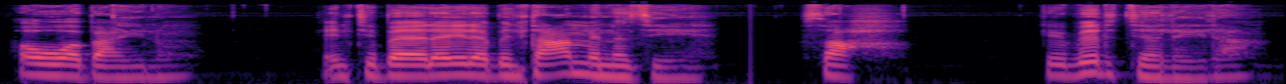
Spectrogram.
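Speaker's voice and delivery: low, self-assured man; male voice. A narrator's reading. Ahmed recognising his old neighbour Leila, low manly voice. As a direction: pitch it well down, unhurried and familiar. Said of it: "فسمعت صوت رجولي".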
